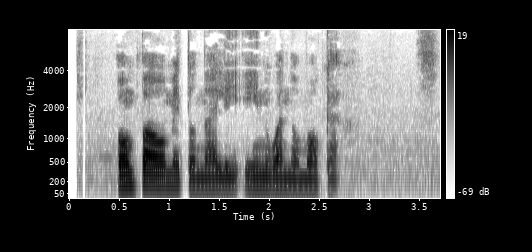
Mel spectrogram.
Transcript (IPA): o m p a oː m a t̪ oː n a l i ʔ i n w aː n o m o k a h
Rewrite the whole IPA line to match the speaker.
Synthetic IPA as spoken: o m p a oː m e t̪ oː n a l i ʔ i n w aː n o m o k a h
